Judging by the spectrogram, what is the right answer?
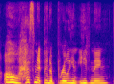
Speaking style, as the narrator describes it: sighed Anne

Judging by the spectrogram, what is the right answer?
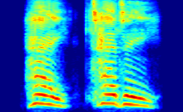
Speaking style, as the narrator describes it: Dylan hissed at the boy next to him

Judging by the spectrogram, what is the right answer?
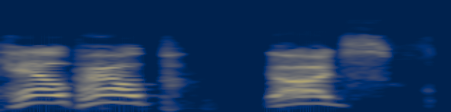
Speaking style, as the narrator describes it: the guard in the background is like shouting

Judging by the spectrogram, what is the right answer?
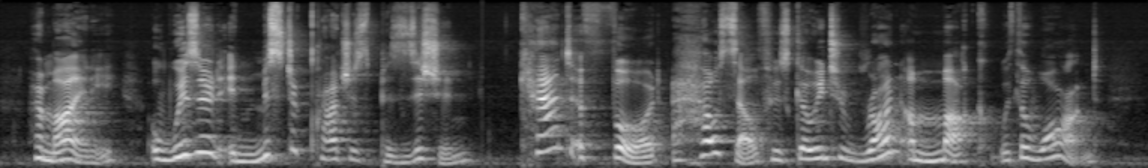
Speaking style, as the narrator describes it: said Percy pompously, recovering himself

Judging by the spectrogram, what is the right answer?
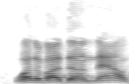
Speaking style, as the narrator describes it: David replied

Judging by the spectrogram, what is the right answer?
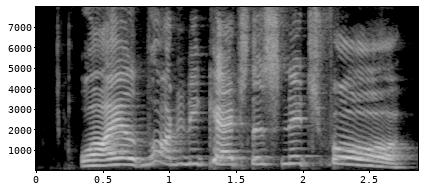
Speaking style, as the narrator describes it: Wrong bellowed

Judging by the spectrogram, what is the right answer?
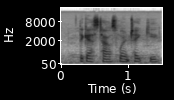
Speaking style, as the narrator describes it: she said, quietly

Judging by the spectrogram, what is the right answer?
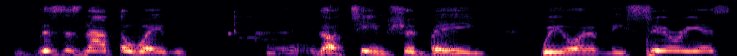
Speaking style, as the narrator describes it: Gibson blew up and said

